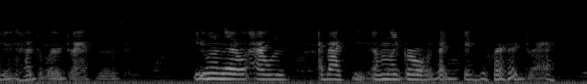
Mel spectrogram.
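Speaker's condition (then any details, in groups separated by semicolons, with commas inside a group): Werdnig-Hoffmann disease type 2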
